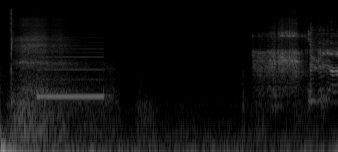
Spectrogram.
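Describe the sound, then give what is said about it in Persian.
A telephone call is placed: a steady electronic line tone holds for about a second, followed by quieter line hiss and then a burst of brighter, higher-pitched telephone noise. “من اجازه میخوام تا با ایشون تماس بگیرم تا شعر ایشون رو بشنویم و در خدمتشون باشیم.”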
